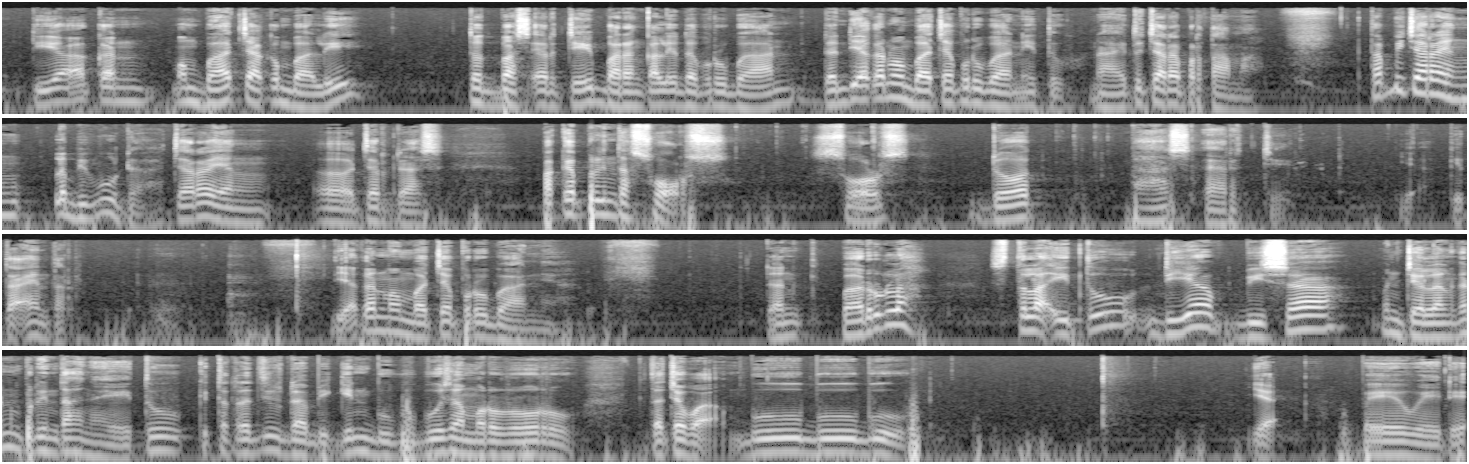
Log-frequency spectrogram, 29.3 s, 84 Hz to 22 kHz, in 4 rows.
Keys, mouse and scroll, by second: 10.5-14.1 typing, 16.2 Return, 25.9 b, 26.2 u, 27.6 Return, 28.7-29.3 typing.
